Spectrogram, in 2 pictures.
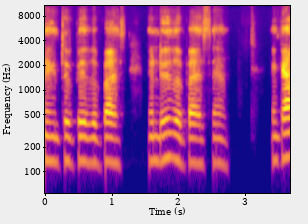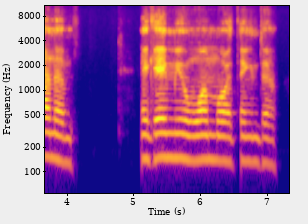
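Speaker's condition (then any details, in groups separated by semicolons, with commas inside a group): ALS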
